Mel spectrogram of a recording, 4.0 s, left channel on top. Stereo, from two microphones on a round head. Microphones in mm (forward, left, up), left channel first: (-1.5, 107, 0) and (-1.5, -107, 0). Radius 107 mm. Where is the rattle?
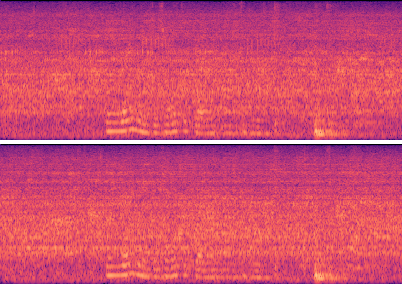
15° left (ahead or behind), 1.1 m.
